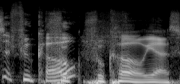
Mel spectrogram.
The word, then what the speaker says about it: Foucault: a what a simp i've i've never read foucault in the service of trying to get a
